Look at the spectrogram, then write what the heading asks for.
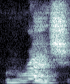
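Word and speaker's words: Resh: in the corner the Hebrew letter uh is Rush it's spelled re s Rush means front of the head or face things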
